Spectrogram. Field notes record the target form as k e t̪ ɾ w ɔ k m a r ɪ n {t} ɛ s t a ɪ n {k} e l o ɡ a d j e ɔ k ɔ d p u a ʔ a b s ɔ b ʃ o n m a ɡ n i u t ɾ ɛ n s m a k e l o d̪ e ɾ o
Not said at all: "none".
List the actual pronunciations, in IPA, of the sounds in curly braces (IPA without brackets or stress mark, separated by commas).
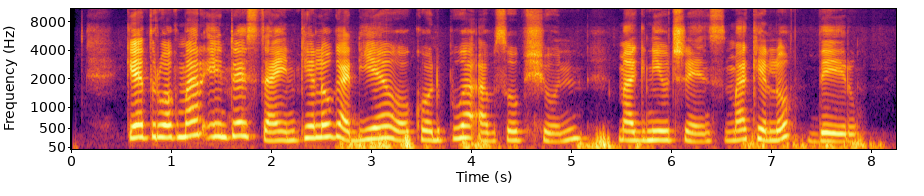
t, k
